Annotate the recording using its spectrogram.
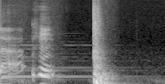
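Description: A woman's voice trails off over a sustained backing-music chord. About a second in comes a single dull thump, and then the sound cuts to dead silence.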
